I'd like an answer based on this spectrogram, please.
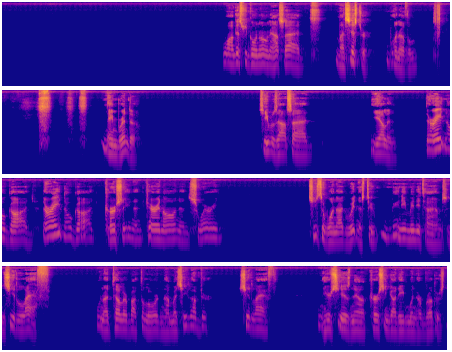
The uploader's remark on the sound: Live Wednesday Evening Service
